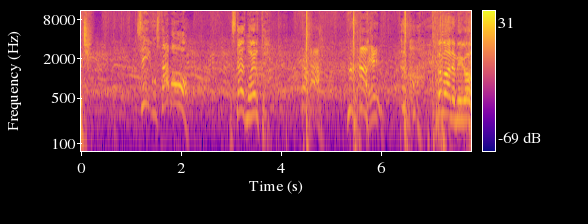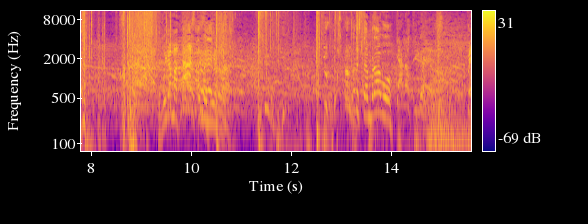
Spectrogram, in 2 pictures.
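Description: A crowd of men jeers and shouts.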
